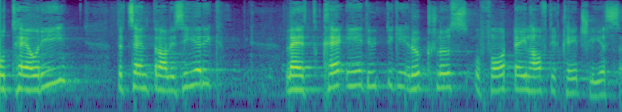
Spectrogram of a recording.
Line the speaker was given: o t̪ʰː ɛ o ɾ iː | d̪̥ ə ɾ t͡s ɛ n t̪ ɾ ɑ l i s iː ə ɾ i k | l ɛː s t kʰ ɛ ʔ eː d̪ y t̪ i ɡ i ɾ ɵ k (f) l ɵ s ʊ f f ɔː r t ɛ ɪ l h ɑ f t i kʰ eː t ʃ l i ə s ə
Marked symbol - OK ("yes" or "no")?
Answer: no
